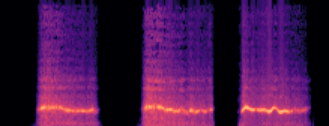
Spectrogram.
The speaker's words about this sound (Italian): non era propriamente un fischio, ma uno zufolio sordo, piuttosto, a fior di labbra, sempre con la medesima cadenza.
